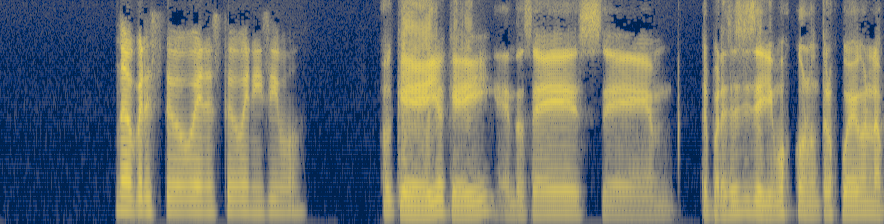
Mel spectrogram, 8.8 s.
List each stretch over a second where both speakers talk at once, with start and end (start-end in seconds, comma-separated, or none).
none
